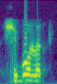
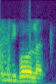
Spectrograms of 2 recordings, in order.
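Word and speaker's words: Shibboleth: போன நாட்டுல இருக்கிறவங்களுக்கு என்னன்னா இந்த உச்சரிப்பு வந்து அந்த ஷி அப்படிங்கறது வராது எஸ் ஐ அந்த ஷி வராது அவங்க சிபோலக் அப்படின்னு சொல்லிடுவாங்க சோ சிபோலத்னு சொல்றவங்கள பூரா அவங்க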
